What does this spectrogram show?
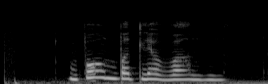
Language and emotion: Russian, neutral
